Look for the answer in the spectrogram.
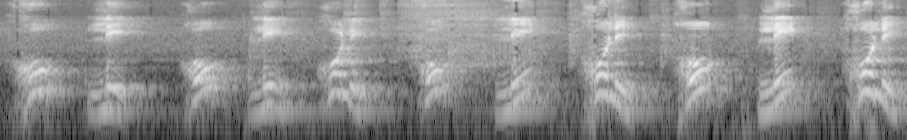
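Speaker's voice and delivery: measured Quran-primer chant, syllable by syllable; syllable drill. Shown as a demonstration. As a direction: recite each syllable slowly for pupils to repeat. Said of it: "خو پڑھتے ہیں اس کو". (قاعدے کے انداز میں ٹھہر ٹھہر کر پڑھائی)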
